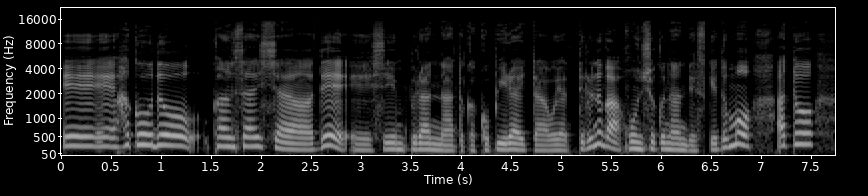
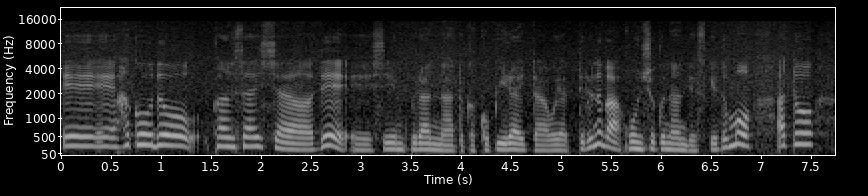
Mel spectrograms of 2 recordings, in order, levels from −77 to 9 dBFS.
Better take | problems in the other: first | hiss; noticeable; throughout; 20 dB below the speech

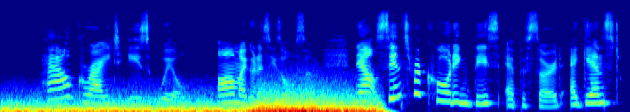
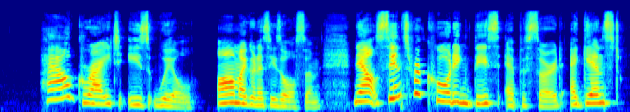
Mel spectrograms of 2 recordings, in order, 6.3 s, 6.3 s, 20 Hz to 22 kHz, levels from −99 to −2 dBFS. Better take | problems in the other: second | wind noise on the microphone; heavy; until 4 s; 3 dB above the speech

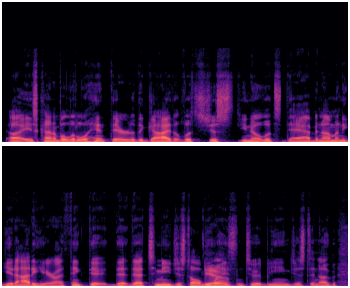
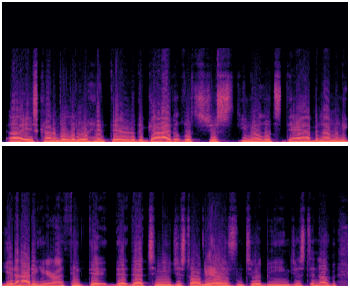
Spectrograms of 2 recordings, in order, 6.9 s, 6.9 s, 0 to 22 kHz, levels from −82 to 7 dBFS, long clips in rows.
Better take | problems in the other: first | distortion; heavy; 23% of the sound clipped

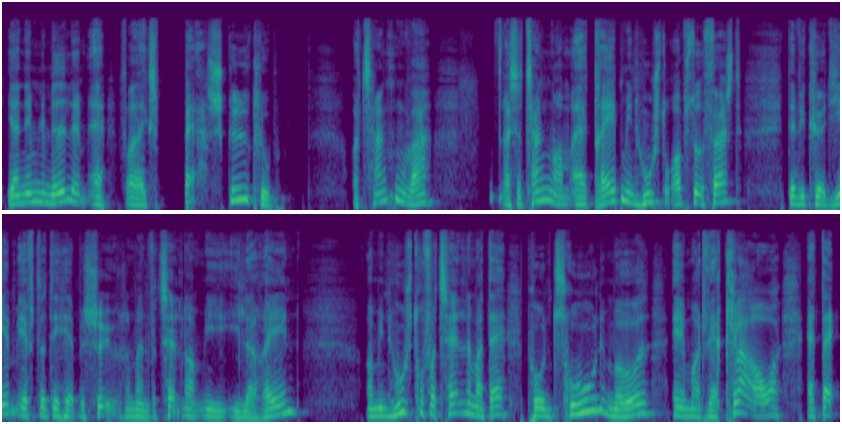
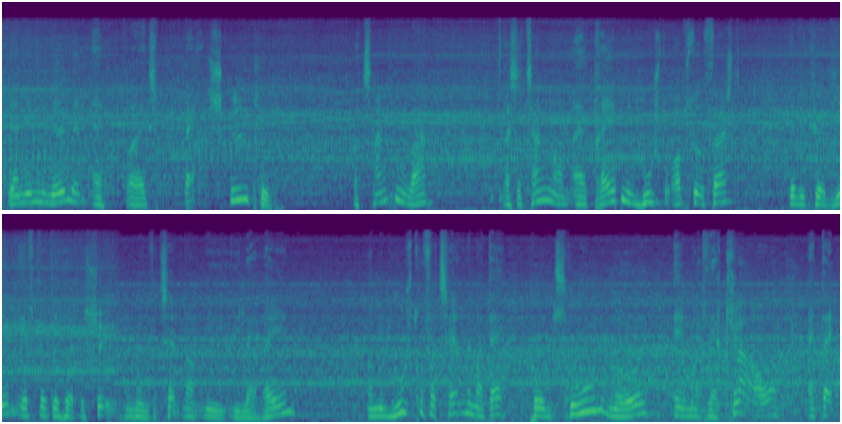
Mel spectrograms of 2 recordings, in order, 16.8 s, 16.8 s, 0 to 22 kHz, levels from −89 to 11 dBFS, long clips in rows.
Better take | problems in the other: first | machinery noise; loud; throughout; 4 dB below the speech

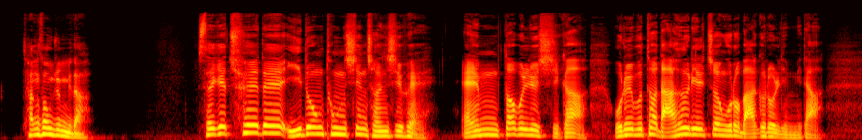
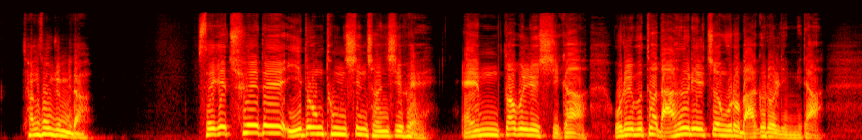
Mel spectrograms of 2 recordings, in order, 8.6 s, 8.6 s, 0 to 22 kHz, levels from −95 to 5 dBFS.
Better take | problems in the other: first | distortion; slight; 10 dB below the speech

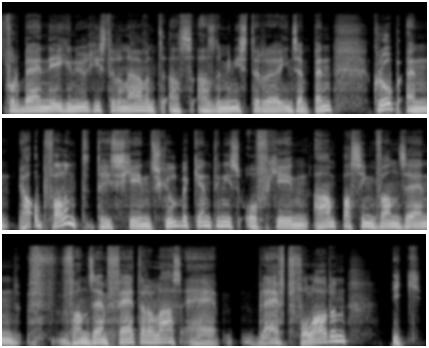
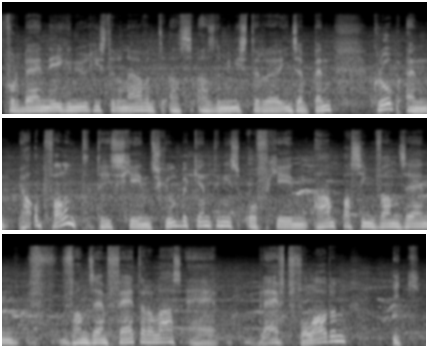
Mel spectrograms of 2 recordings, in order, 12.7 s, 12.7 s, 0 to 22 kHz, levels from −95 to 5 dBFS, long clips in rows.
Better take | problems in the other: first | crowd noise; noticeable; throughout; 15 dB below the speech

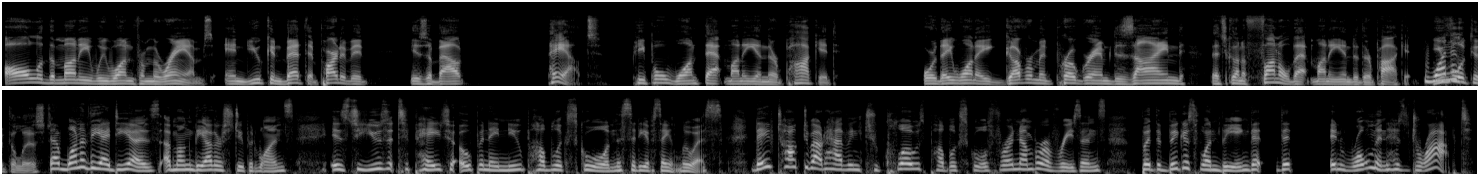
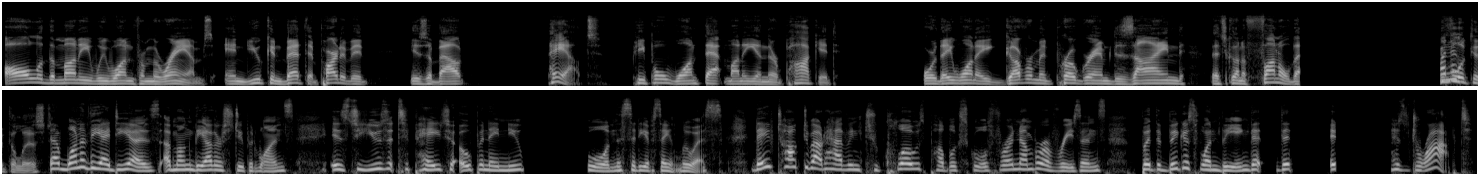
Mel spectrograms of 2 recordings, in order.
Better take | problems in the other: first | audio cutting out; at 13 s for 1.5 s, at 20 s for 0.5 s and at 28 s for 0.5 s

